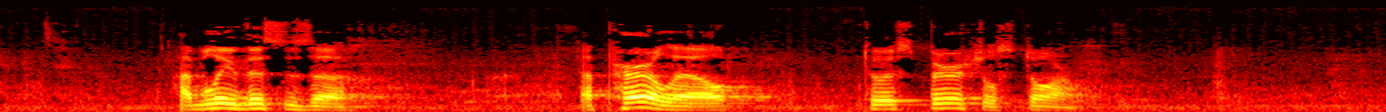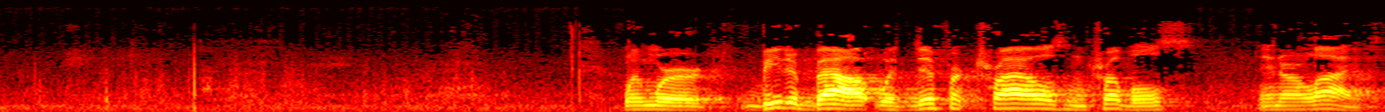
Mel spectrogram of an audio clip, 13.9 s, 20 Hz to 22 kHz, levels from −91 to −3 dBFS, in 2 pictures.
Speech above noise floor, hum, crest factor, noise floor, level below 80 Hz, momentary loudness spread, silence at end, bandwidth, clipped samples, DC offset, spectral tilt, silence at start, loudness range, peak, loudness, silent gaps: 29 dB; none; 22 dB; -49 dBFS; -60 dBFS; 16 LU; 0.05 s; 10.5 kHz; under 0.1%; under 0.1%; -6 dB/octave; 0.9 s; 14 LU; -2 dBFS; -21 LUFS; none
